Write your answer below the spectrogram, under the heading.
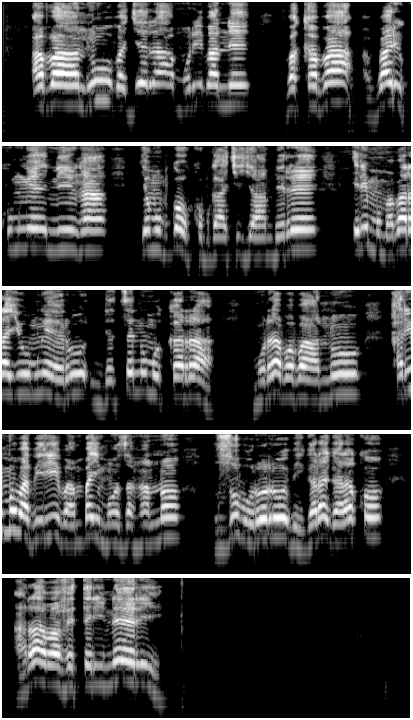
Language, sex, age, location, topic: Kinyarwanda, male, 25-35, Huye, agriculture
